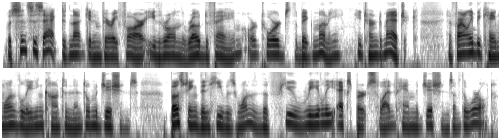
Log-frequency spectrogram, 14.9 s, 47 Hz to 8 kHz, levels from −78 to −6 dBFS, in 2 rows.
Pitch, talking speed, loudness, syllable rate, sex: 125 Hz, 200 wpm, -20 LUFS, 5.5 syllables/s, male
